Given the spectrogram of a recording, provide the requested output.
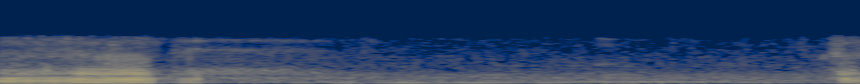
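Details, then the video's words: Sleeping dog Mario ends a grating snore early on, then breathes quietly for a few seconds before the next snore begins. "Mario snoring III"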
